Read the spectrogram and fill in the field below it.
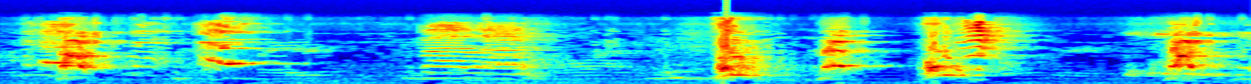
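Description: A toddler babbles and squeals excitedly close by.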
